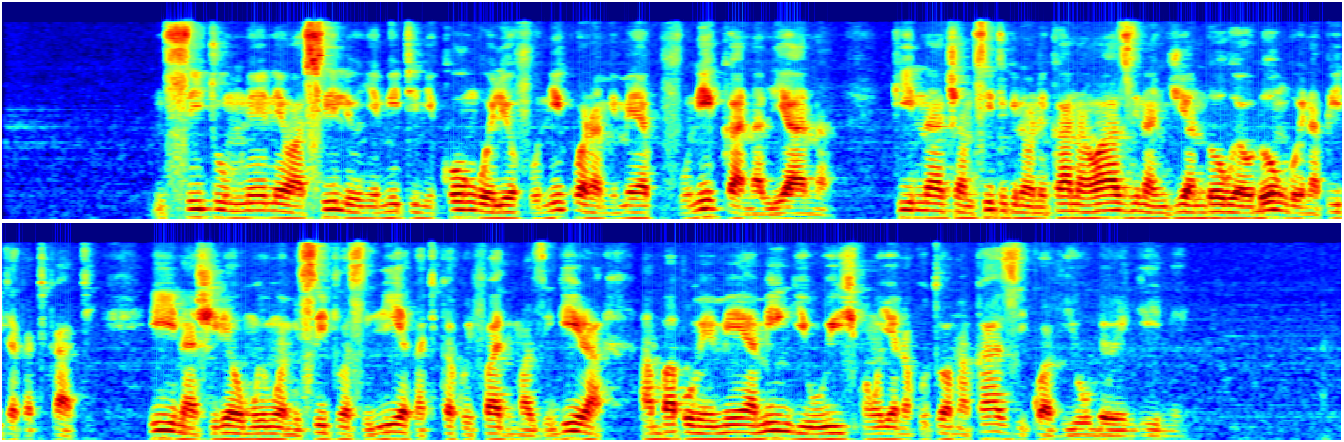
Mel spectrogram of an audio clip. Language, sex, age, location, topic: Swahili, male, 25-35, Dar es Salaam, agriculture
